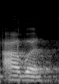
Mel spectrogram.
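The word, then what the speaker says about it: hour: हमने आपको बताया था एच के बाद कोई ए ई आई ओ यू वोवेल्स आता है एच साइलेंट हो जाता है। यह प्रोनाउंसिएशन के रूल होते हैं। यहां पर हमें पढ़ते हैं आवर।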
